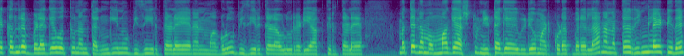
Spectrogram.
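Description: A woman talks in a fairly high pitch, her pitch varying in an ordinary way. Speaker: vlogger. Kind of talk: casual vlog talk. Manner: loud.

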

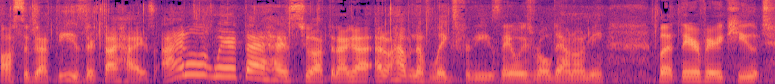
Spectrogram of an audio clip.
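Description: Noticeable background noise beneath a woman's very deep, low-pitched voice. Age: 30s. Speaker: YouTuber reviewing products. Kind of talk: casual unboxing review. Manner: hesitant, many fillers.

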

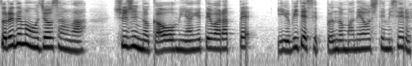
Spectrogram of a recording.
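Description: The voice reads naturally. Nothing about the reading is forced.

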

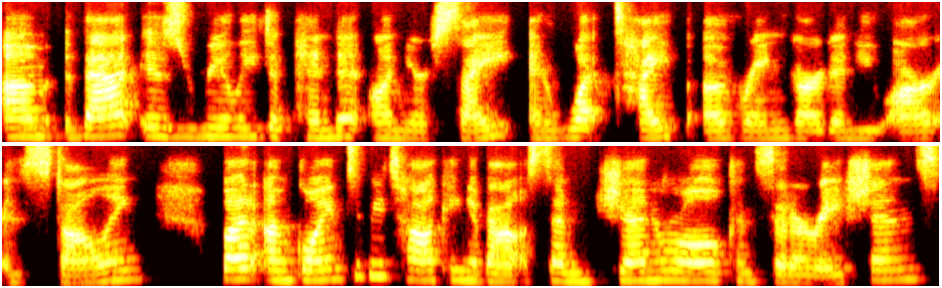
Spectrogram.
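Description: A woman talks at a moderate pace with hardly any pauses and fairly even intonation. Her tone is bright and sharp, and the background is quiet. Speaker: webinar presenter. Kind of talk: lecture. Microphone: webcam.

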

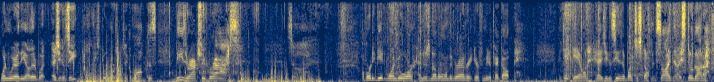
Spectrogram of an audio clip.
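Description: Very fast speech in a dry sound with no echo sits over loud background noise. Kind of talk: casual vlog chat. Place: open country. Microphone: phone near.

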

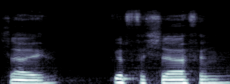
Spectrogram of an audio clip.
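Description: Speaking with a Devon accent, a man keeps a medium pitch in a monotone, flat intonation. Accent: Devon (West Country English). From North Devon, England. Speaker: vlogger. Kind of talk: casual talk to camera. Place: home room. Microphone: phone near.

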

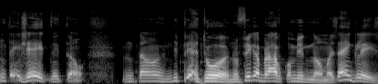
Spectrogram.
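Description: With an English accent, a man speaks at a fairly high pitch with vocal fry against a quiet background. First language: English (speaking Portuguese). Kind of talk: casual chat. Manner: halting. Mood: warm, animated, heartfelt. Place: studio.

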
